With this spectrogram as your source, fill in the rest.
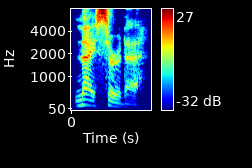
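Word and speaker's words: NYSERDA: bit about your experience at and is it NY Serta or how how do you pronounce that I know it's Nera n nerta nerta yes okay and so can you can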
